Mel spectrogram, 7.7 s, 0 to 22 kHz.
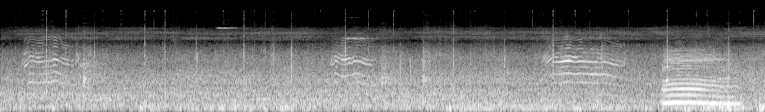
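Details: Cat in Amoranto Park, recorded on an OPPO A5s phone during a walk: a few faint high meows early on, then one loud, drawn-out meow near the end that slides slightly downward, over steady outdoor urban background noise.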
